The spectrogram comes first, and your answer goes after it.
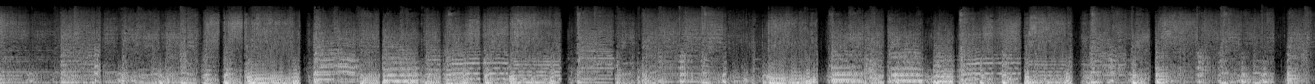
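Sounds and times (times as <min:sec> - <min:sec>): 
blues drumming: 0:00.0 - 0:13.1.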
